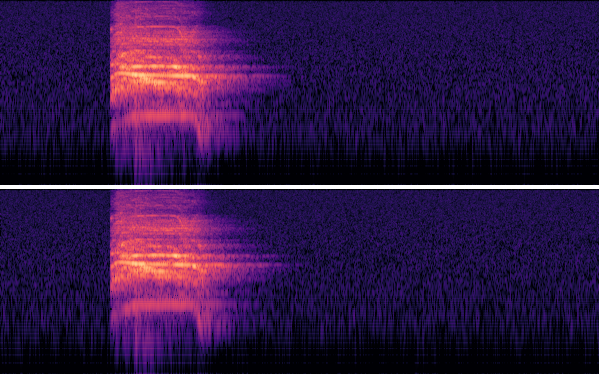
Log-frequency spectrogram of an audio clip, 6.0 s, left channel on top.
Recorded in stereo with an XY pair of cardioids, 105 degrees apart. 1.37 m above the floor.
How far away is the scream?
About 2 m.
